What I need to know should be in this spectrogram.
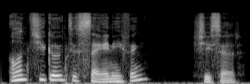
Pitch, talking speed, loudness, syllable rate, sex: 160 Hz, 190 wpm, -16 LUFS, 5.8 syllables/s, male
